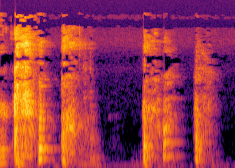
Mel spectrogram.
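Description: A person coughing in a fit: a quick run of three coughs, then two or three more about a second and a half in. It is the cough of an illness with a sore throat that the person suspects may be Covid.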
